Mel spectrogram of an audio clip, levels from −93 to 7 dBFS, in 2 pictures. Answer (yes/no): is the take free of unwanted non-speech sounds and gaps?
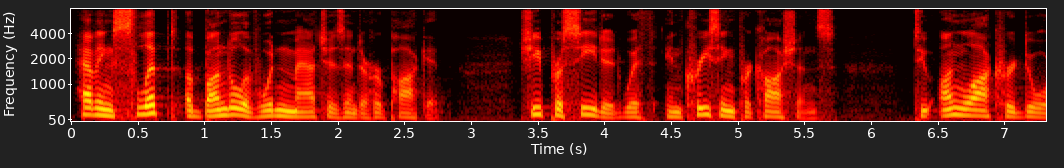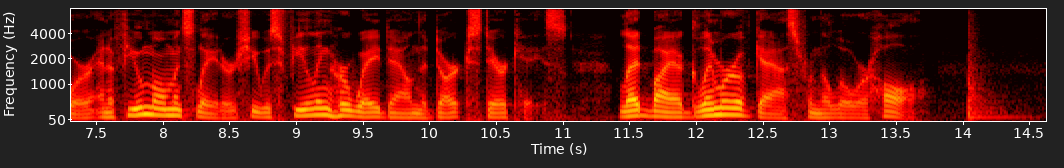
no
